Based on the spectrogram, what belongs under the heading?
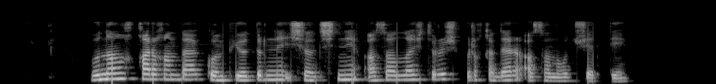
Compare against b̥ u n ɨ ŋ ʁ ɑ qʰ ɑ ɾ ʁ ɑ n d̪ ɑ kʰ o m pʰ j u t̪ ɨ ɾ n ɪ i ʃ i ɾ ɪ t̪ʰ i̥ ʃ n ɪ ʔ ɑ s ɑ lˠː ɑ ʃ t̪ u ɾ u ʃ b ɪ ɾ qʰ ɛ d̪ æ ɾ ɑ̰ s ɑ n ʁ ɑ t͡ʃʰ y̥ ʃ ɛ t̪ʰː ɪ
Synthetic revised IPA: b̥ u n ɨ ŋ ʁ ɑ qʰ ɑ ɾ ʁ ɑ n d̪ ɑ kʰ o m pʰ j u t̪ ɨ ɾ n ɪ i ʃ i l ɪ t̪ʰ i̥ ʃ n ɪ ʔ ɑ s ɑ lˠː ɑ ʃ t̪ u ɾ u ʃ b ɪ ɾ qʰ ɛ d̪ æ ɾ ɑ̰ s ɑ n ʁ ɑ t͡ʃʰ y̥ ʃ ɛ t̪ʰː ɪ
